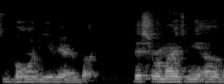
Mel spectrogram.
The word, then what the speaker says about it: Bon Iver: know who bon iver some people pronounce him as bon iver just inverting is the main guy in that musical project but I took French it's born here but this reminds me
